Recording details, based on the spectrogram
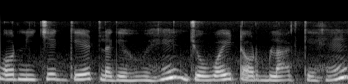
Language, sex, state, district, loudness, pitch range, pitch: Hindi, female, Himachal Pradesh, Shimla, -16 LUFS, 195-235 Hz, 215 Hz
